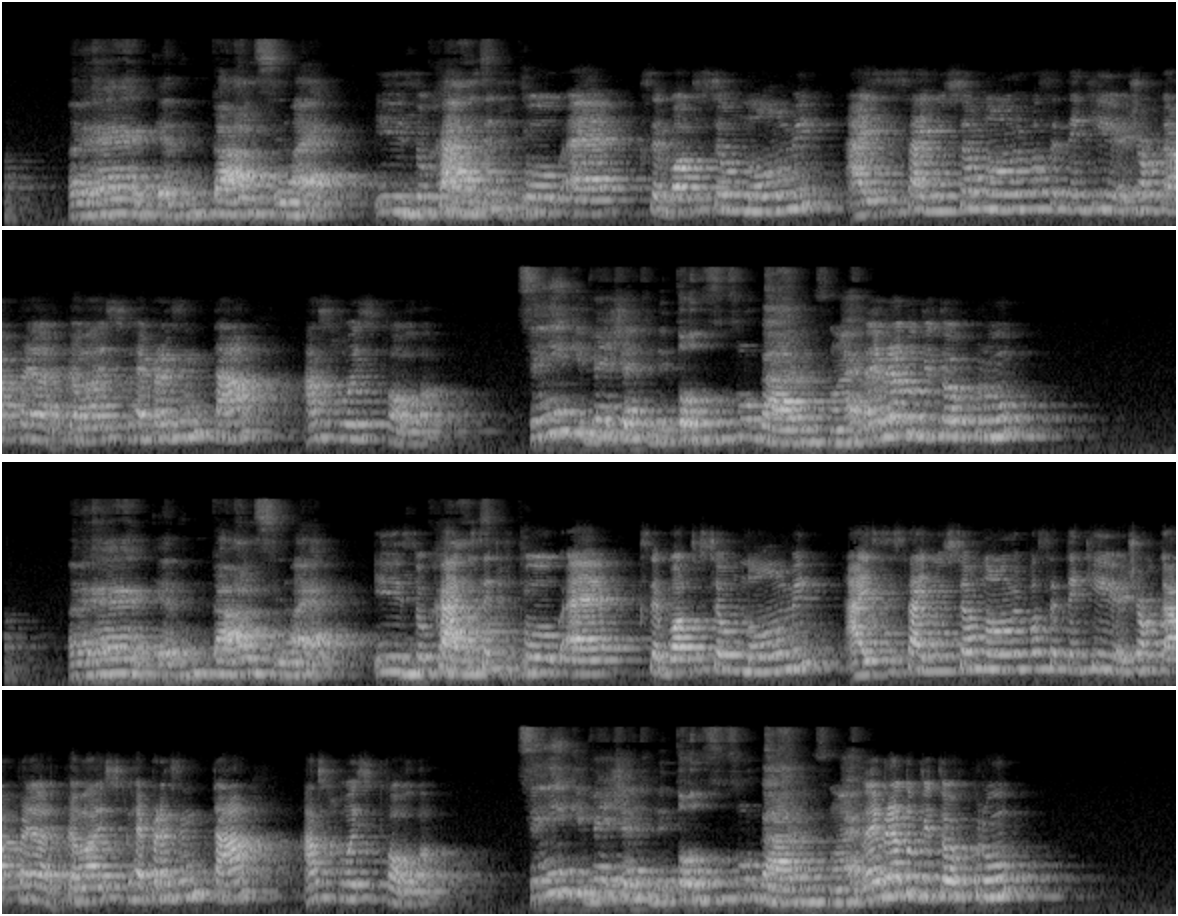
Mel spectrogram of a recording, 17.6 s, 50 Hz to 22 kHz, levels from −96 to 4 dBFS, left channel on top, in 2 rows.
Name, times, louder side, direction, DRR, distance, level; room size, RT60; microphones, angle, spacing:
voice 1, 0.5-2.5 3.0-3.6 3.9-4.0 12.7-15.3, left 1 dB, 5° right, -6 dB, 0.8 m, -30 dB
voice 2, 2.8-4.6 4.8-10.7 11.1-12.1 15.2-16.3, right 3 dB, 80° right, 2 dB, 0.5 m, -30 dB
5.0 x 2.2 x 2.7 m, 0.98 s
head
